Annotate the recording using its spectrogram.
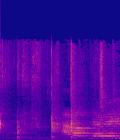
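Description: A spoon and plastic food-processor bowl knocking against a stainless steel mixing bowl of chopped cranberries: two light knocks, then a sharper knock about a second in that leaves the metal bowl ringing for over a second.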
